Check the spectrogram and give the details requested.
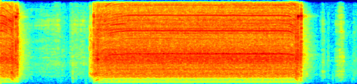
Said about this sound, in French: Petit coup de perceuse. Du vieux matériel.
